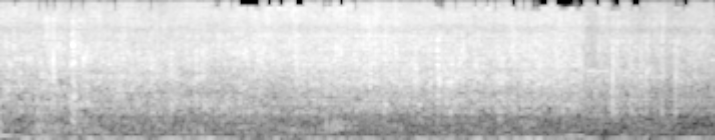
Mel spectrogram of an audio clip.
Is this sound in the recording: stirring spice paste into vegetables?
yes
